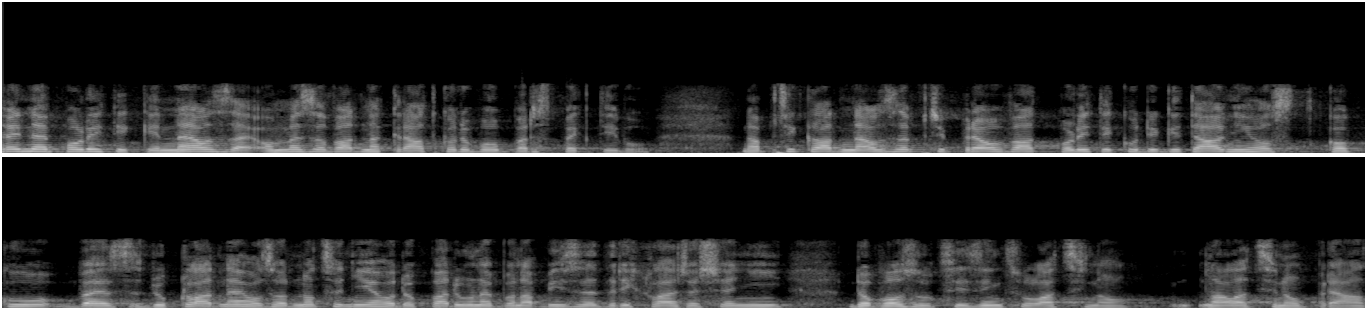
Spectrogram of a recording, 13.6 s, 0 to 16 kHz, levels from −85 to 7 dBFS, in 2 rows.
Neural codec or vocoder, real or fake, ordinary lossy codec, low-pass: codec, 16 kHz, 16 kbps, FunCodec, trained on LibriTTS, 50 frames a second; fake; AAC, 48 kbps; 7.2 kHz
